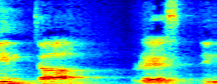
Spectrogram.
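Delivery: slow ইন্টারেস্টিং split as in - ta - res - ting; four syllables. Shown as a demonstration. Teacher showing how we say it, ইন্টারেস্টিং slowly as in-ta-res-ting. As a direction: separate each syllable of ইন্টারেস্টিং. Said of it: "আমরা বলি".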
